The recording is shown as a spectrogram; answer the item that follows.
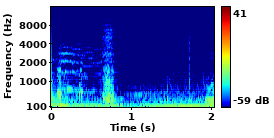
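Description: Near silence: the background music fades out, then a low hum, with one brief faint sound about two-thirds of a second in.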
